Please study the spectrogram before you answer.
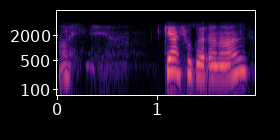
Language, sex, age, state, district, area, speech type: Kashmiri, female, 30-45, Jammu and Kashmir, Anantnag, rural, conversation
